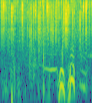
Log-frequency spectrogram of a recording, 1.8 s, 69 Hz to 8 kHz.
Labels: {"label": "biophony, cascading saw", "recorder": "SoundTrap 600 or HydroMoth"}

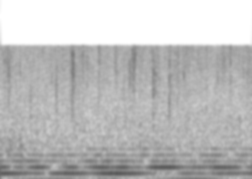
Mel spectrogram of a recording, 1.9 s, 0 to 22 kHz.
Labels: {"label": "biophony, midshipman", "recorder": "SoundTrap 500"}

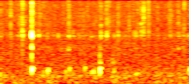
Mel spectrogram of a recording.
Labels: {"label": "ambient", "recorder": "HydroMoth"}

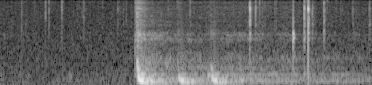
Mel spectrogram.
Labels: {"label": "anthrophony, bomb", "recorder": "HydroMoth"}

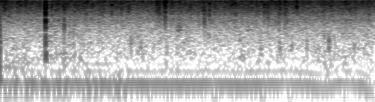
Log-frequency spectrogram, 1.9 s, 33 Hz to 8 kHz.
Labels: {"label": "biophony", "recorder": "SoundTrap 300"}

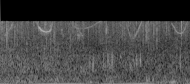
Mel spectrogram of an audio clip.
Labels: {"label": "biophony, dolphin", "recorder": "SoundTrap 500"}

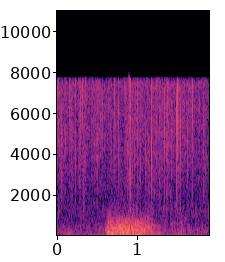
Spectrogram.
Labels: {"label": "biophony, growl", "recorder": "SoundTrap 500"}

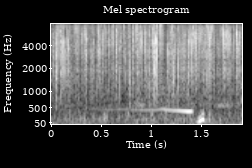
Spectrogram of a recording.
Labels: {"label": "biophony, cascading saw", "recorder": "SoundTrap 600 or HydroMoth"}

